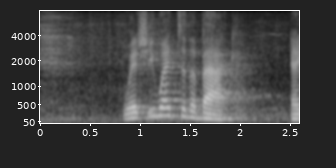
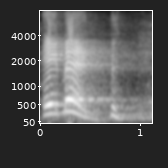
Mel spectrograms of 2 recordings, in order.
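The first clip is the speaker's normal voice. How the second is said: loud amen; 9 semitones higher, 18 dB louder than usual. Real, not acted. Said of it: "preacher calls out".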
